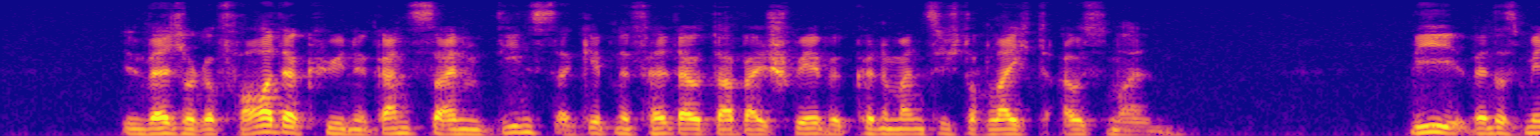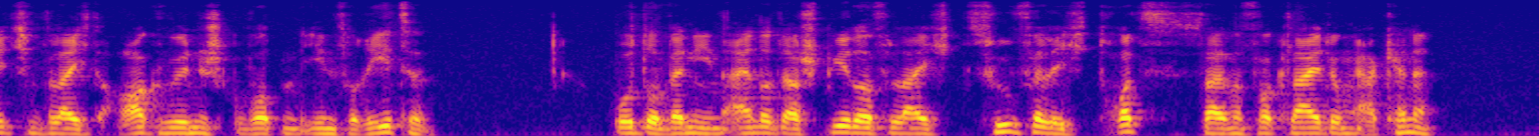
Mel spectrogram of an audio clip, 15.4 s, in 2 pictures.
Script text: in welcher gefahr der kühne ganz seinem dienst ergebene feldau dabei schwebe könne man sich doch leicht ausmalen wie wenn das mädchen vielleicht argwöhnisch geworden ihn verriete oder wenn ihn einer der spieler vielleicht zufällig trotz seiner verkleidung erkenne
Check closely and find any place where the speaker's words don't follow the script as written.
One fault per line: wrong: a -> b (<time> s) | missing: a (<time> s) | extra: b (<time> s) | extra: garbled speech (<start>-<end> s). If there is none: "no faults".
no faults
